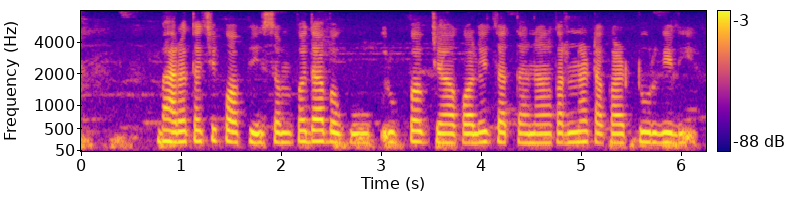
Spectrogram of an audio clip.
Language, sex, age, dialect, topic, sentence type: Marathi, female, 25-30, Southern Konkan, agriculture, statement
